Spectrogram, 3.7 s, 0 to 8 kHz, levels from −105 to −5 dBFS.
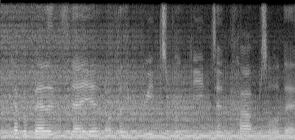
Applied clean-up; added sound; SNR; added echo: none; Electric guitar; -2 dB; none.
